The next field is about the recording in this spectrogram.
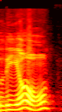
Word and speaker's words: Lyon: Originally from Smyrna, which is in present-day Turkey, he became bishop of Lyon in Gaul, which is present-day France. That's why it's Lyon, because the French don't pronounce all the consonants, right? They leave the last ones off.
